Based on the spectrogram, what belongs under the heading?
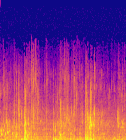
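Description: Thick milk glugs out of a glass bottle as it is poured away in a kitchen, in uneven bursts, three or four gurgling pulses with a splashing trickle between them, fairly quiet, with no voices.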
